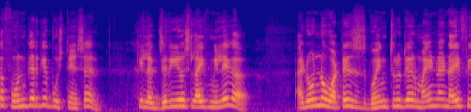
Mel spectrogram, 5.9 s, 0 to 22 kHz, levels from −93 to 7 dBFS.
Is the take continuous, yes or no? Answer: yes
